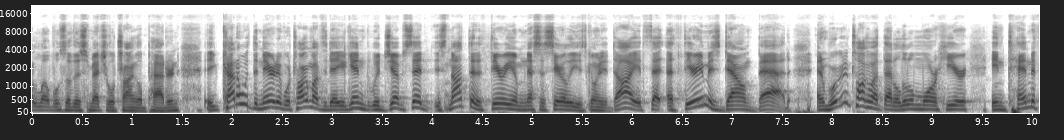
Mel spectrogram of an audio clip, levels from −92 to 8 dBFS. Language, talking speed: English, 285 wpm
